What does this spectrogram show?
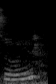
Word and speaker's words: Sun: a style called the soon style it's spelled like Sun s UN but pronounced soon and it is this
